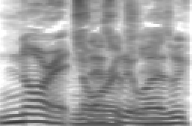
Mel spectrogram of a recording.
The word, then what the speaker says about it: Norwich: thank you was that last night wasn't it norwich nor it nor it it was we could say North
